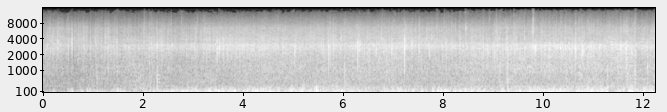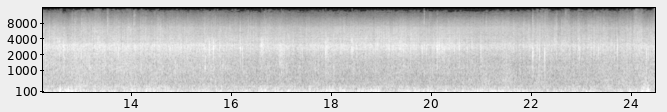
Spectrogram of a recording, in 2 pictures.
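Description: Bicycle tyres crunching and crackling over a loose gravel road at speed, with a low rumble of wind on the microphone underneath. The noise grows louder in the first couple of seconds.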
